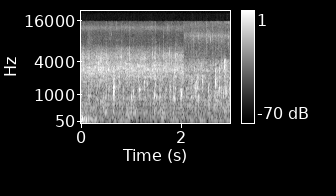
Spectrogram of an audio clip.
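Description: Cauliflower kuzhambu curry simmering in a pot, a steady low bubbling with small scattered pops close by, continuous and fairly quiet.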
